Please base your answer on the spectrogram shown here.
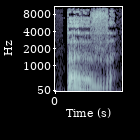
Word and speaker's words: peuvent: Okay, as usual, this ending, this ENT ending, you write it, you don't pronounce it. Okay, peuvent, peuvent, peuvent.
